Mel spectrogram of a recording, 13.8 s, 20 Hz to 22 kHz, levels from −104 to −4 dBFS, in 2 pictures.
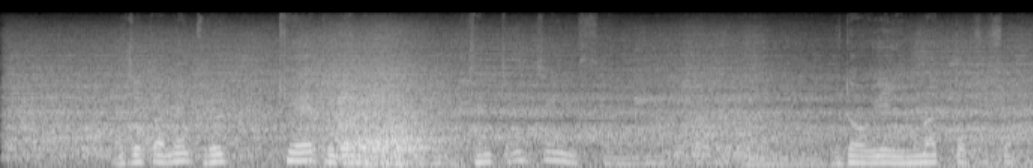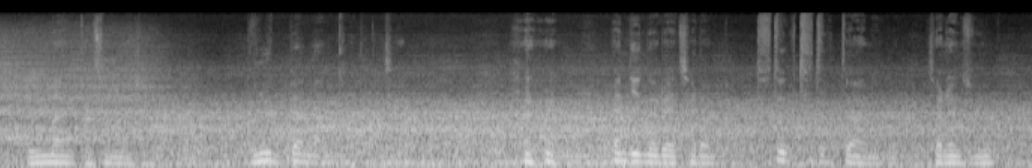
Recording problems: rain or running water; very loud; throughout; 2 dB above the speech

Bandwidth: 16 kHz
